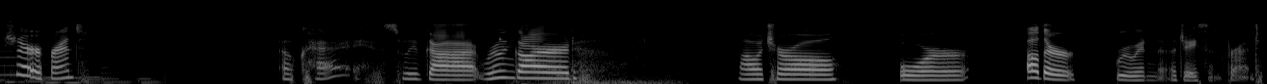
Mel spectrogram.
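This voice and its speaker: A woman with a slightly high voice streams a video game in a slow, casual way, thinking out loud as she goes. She pauses often and murmurs little asides. The audio is a bit dull, with music playing behind her. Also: smooth, no room sound.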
